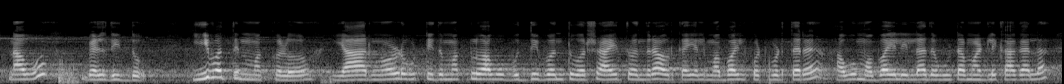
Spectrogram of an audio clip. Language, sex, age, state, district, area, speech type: Kannada, female, 45-60, Karnataka, Chamarajanagar, rural, spontaneous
